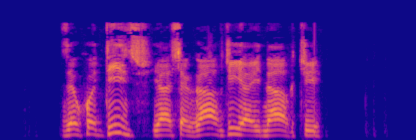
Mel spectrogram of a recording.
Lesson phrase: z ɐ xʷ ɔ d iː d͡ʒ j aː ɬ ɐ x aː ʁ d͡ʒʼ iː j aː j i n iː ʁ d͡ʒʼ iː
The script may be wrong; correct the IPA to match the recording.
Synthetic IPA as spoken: z ɐ xʷ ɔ d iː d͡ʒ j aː ɬ ɐ ɣ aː ʁ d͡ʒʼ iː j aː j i n aː ʁ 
